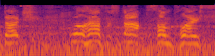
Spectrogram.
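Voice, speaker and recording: Over loud background noise, a man puts on a character voice, pitched high and delivered at a fairly slow pace. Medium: video game.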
